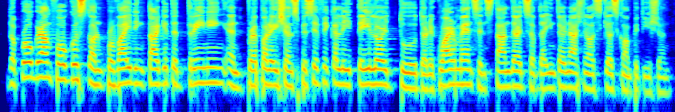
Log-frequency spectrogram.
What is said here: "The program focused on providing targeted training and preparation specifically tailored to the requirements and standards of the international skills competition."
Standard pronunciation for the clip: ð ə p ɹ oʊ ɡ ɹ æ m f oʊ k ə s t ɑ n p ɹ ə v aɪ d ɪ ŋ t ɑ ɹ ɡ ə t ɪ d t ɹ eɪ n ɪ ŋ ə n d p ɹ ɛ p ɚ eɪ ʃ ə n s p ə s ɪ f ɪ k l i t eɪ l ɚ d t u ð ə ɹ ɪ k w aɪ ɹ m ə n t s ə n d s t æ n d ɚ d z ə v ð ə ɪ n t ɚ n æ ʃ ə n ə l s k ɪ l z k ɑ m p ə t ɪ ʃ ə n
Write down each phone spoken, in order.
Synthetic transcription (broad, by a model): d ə p ɹ oʊ ɡ ɹ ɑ m f oʊ k ə s t ɑ n p ɹ ə v aɪ d ɪ ŋ t ɑ ɹ ɡ ə t ɪ d t ɹ eɪ n ɪ ŋ ə n d p ɹ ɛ p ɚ eɪ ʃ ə n s p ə s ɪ f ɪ k l i t eɪ l ɚ d t u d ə ɹ ɪ k w aɪ ɹ m ə n t s ə n d s t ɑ n d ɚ d s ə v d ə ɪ n t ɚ n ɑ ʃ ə n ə l s k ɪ l s k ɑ m p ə t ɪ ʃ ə n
